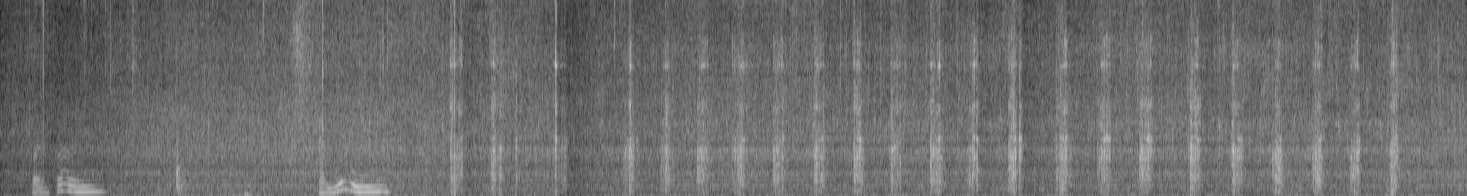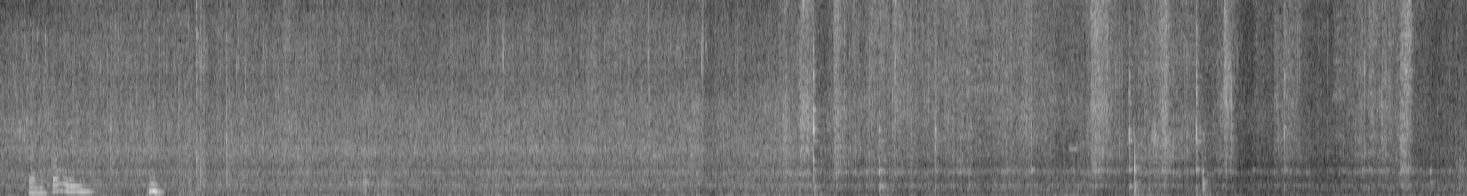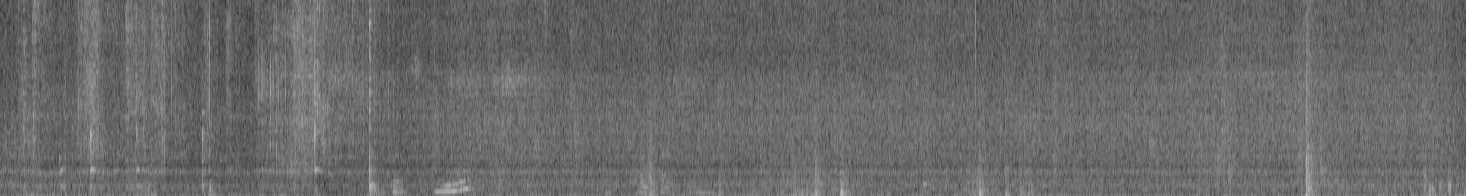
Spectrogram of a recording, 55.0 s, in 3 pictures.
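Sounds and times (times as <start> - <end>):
chard sizzling in oil: 0.0 - 55.0.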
